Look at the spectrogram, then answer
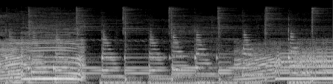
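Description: A cow gives a long, drawn-out moo, steady and rich in tone, at the start and again near the end, over plucked-guitar background music.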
